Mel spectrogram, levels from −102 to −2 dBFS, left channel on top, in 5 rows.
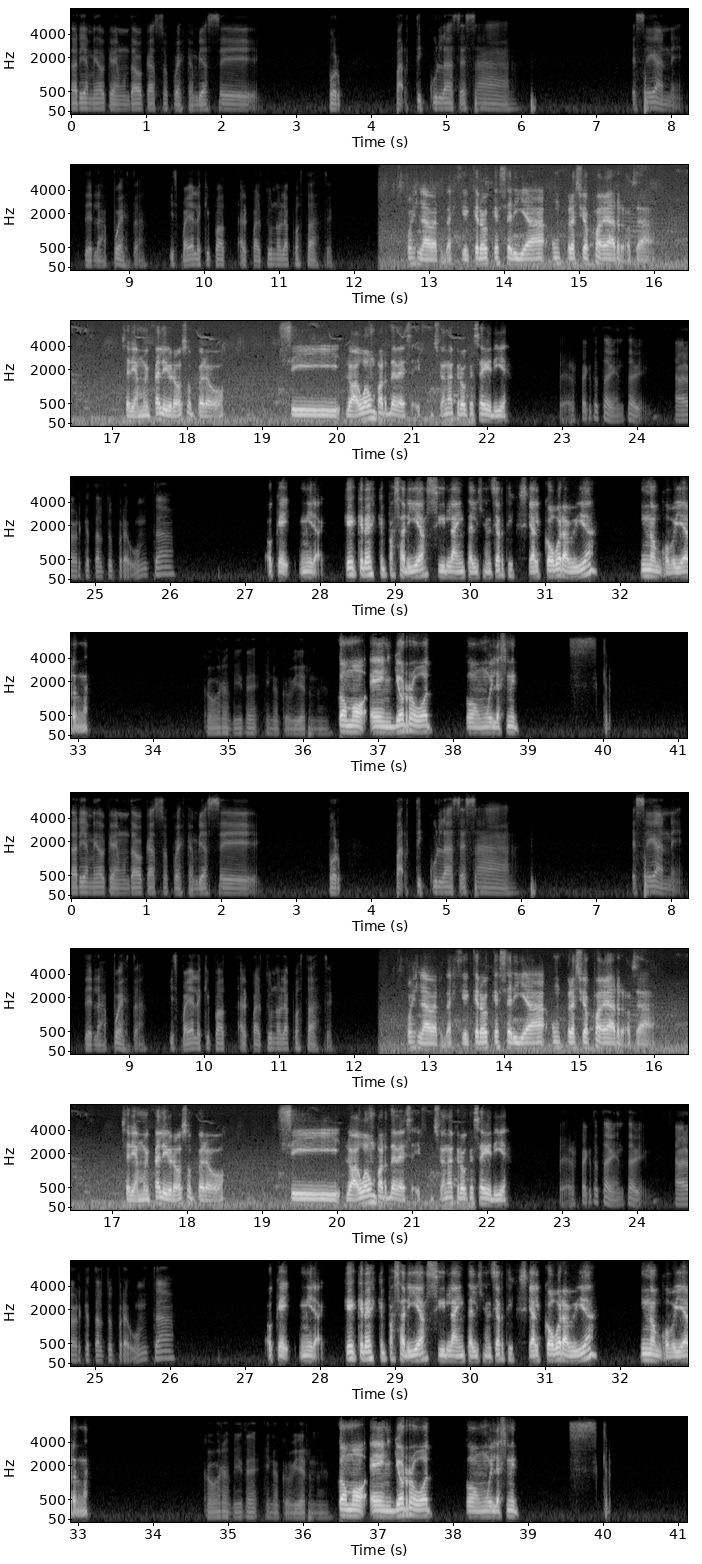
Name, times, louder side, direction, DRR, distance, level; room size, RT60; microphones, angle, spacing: voice 1, 0.0-2.5 3.4-3.6 4.3-6.2 7.5-8.1 8.4-9.2 9.5-11.7 23.0-24.1 24.5-26.1 34.7-36.4 39.6-40.1, right 2 dB, 35° right, 2.4 m, -50 dB
sound 1, 12.3-21.9, left 1 dB, 80° left, 4.6 m, -46 dB
voice 2, 12.7-16.0 17.2-18.5 19.3-22.3 27.4-28.0 28.4-31.7 32.3-33.1 36.5-37.7 38.2-38.9, right 1 dB, 5° right, 0.4 m, -24 dB
open air
head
